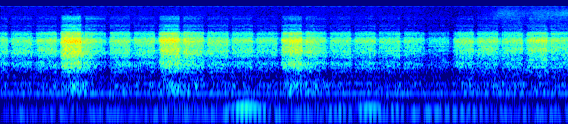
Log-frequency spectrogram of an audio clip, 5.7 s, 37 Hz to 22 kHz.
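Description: P-SB7 spirit box sweeping the FM band: radio static chopped into rapid regular steps as it skips from station to station, with louder swells of hiss about once a second.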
